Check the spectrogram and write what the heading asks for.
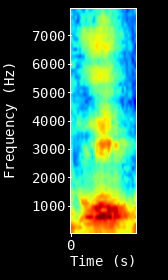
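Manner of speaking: "Call" with a low, throat-held dark L; exaggerated back-of-the-throat L in "Call"; gagging dark L. Shown as a demonstration. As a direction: say "Call" as if retching on the final L. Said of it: "uma espécie de ânsia de vômito".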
